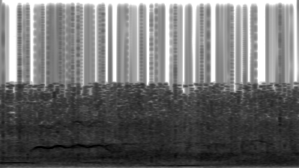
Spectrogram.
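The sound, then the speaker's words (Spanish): An audience applauds steadily at an evening launch event, a dense, loud wash of clapping that holds without a break from start to finish. “¡Un aplauso!”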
